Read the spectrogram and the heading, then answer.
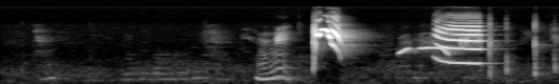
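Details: Talking pet rose-ringed parakeet indoors, faint low murmur first, then loud sliding squawks and a rising-then-falling whistled, speech-like phrase, ending with sharp clicks.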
